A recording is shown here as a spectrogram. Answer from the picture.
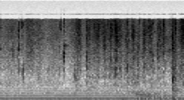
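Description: Quiet room tone: a steady low electrical hum with faint, scattered light clicks.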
